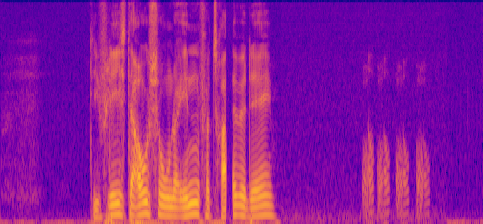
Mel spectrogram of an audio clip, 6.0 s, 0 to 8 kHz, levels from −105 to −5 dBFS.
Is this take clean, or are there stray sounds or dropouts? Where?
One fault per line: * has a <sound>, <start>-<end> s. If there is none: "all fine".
* has a dropout, 2.8-2.9 s
* has a laugh, 4.5-5.4 s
